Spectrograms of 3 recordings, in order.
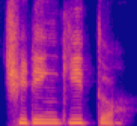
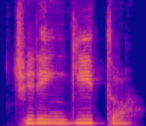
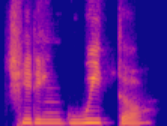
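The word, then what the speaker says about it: chiringuito: the spanish beaches and the pronunciation here is chiringito chiringito you can't actually hear the you otherwise it would sound like cheating wito and it's not cheating it's chilingito and the reason for that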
